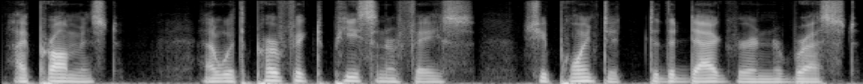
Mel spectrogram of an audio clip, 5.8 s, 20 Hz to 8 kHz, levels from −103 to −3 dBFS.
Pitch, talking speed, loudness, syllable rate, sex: 115 Hz, 175 wpm, -21 LUFS, 5.0 syllables/s, male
